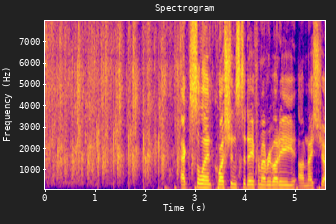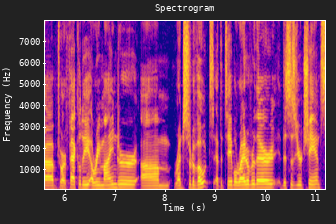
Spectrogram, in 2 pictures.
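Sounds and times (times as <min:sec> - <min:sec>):
audience applause at a faculty panel discussion on the 2016 election: 0:00.0 - 0:04.0
sharper low thumps: 0:02.3 - 0:06.3
speech: 0:02.7 - 0:11.1.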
